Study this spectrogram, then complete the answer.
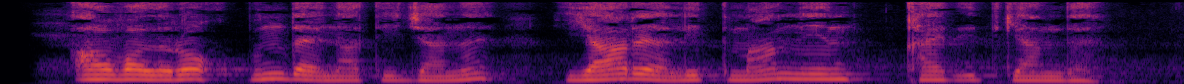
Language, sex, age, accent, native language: Uzbek, male, 25-34, Qashqadaryo, Uzbek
